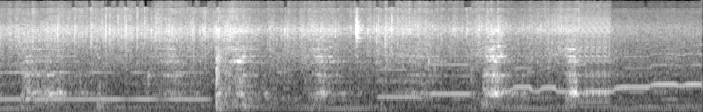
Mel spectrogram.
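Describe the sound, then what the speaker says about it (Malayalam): Leafy greens thoran with black pepper is stirred in a pan, with a few soft scrapes and clicks over a steady frying hiss and a faint tonal hum in the background; close, with no speech. "നമ്മൾ കുരുമുളകും കൂടെ ചേർത്ത് നന്നായിട്ടൊന്ന് ഇളക്കി ഇത് നമുക്ക് ഗ്യാസ് ഓഫ് ചെയ്ത് മാറ്റാം"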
